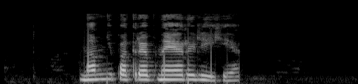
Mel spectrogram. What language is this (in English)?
Belarusian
